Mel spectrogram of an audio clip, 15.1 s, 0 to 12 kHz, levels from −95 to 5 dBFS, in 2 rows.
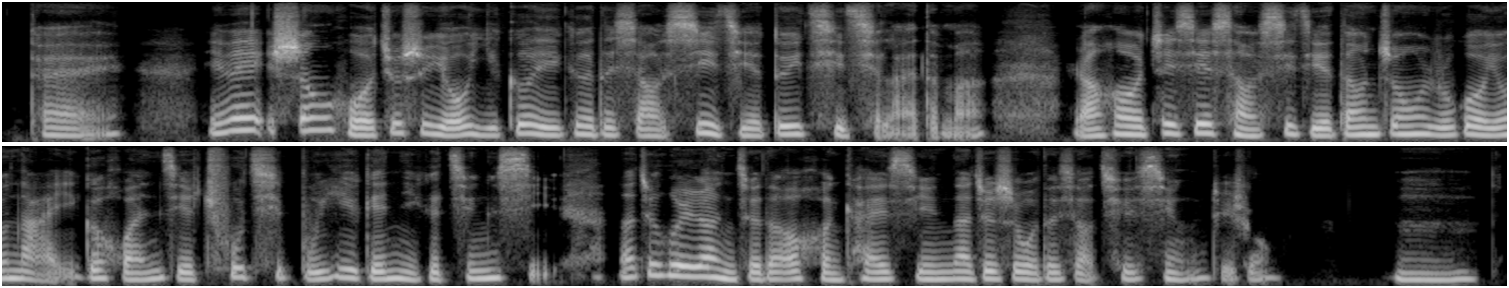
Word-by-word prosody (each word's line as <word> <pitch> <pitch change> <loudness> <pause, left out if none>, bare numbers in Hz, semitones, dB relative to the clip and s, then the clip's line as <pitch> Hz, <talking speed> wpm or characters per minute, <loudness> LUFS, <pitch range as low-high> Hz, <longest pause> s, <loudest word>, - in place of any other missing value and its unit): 对。 185 +4 -4 0.4
因 230 - -2
为 290 +1 +4
生 290 +3 +6
活 180 -9 +3
就 235 - -2
是 225 -1 +4
由 175 -2 +4
一 175 -4 -1
个 220 +4 +1
一 180 -2 +4
个 195 +2 -1
的 180 -1 -2
小 165 -3 -2
细 230 -3 +1
节 170 -2 -2
堆 200 +3 +2
砌 195 -4 -2
起 - - -3
来 - - -7
的 - - -9
嘛， - - -8 0.4
然 160 - 0
后 200 +2 +3
这 220 +4 +1
些 225 +2 +3
小 180 -7 0
细 205 +5 -2
节 170 -4 +2
当 190 +2 +2
中， 205 +1 +2
如 180 -2 0
果 190 -2 +3
有 180 +3 +2
哪 185 -3 0
一 - - -8
个 200 -1 -1
环 170 -1 -2
节 175 -5 -1
出 225 +7 -4
其 215 - -4
不 170 -5 -4
意 210 +3 0
给 180 -2 +1
你 190 -2 +2
一 - - -7
个 170 +1 -3
惊 195 +4 0
喜， 290 +8 -3 0.3
那 220 - -2
就 270 +1 -1
会 260 -2 +6
让 235 -2 +5
你 185 - +4
觉 170 0 -1
得 175 0 0
很 170 -3 -3
开 175 0 -1
心， 175 -1 -2
那 180 -1 +1
就 185 - +1
是 180 0 +1
我 170 - +1
的 170 +1 -3
小 165 -3 -7
确 175 - -5
幸， 180 +1 -3
这 - - -11
种。 205 0 -10 0.6
嗯， 160 0 -4
185 Hz, 280 characters per minute, -24 LUFS, 175-205 Hz, 0.6 s, 生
